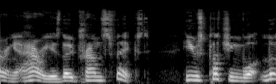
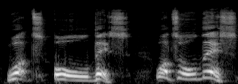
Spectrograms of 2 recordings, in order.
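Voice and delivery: booming Lockhart; 8 semitones higher, 4 dB louder, slower than usual. A narrator's reading.

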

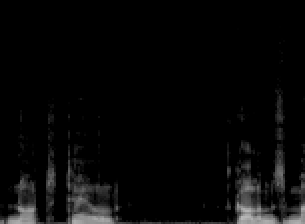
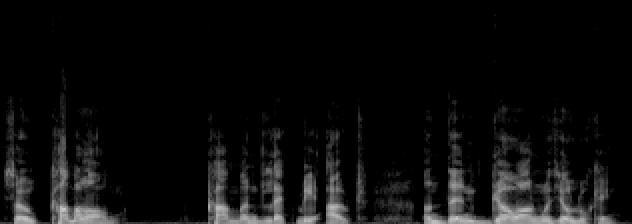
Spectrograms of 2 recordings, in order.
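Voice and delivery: insistent, raised-pitch protest; crying out; 9 semitones higher than usual. A narrator's reading. Hobbit demands to be shown out as promised, crying out. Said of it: "cried Bilbo".

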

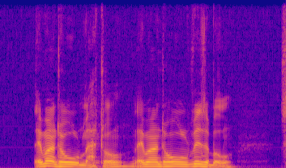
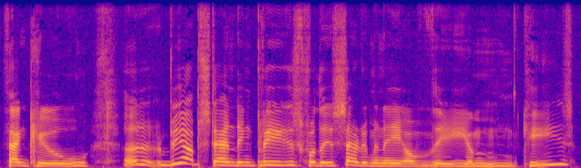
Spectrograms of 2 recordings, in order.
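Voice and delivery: hesitant wizard; 7 semitones higher, slower than usual. A narrator's reading. Spelter hesitant ceremony speech.

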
